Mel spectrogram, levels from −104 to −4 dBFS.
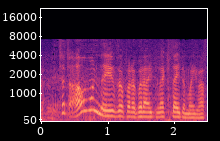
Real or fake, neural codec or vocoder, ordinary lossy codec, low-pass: fake; codec, 16 kHz, 1.1 kbps, Voila-Tokenizer; none; none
